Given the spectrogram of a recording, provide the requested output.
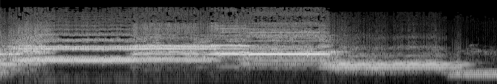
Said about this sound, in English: As far as I can see, there's no one else in here, just the three of us. If it didn't come from this room, where did it come from? And who screamed? That's what I'd like to know.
